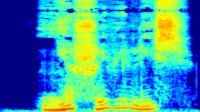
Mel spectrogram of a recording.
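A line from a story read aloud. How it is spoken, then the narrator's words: Barely audible whisper. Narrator (Russian): прошептал он едва слышно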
